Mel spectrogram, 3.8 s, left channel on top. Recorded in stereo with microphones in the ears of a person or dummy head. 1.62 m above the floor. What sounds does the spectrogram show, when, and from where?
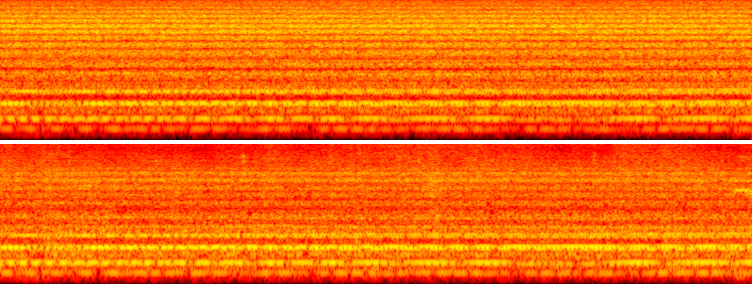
0.0 s a drone: 80° left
